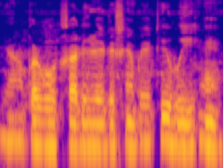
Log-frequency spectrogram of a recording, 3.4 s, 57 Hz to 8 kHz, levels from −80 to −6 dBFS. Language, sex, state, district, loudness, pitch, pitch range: Hindi, male, Bihar, Madhepura, -20 LUFS, 110 Hz, 110-120 Hz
